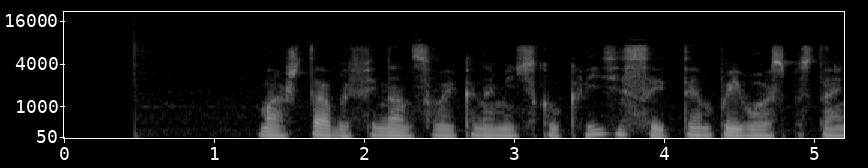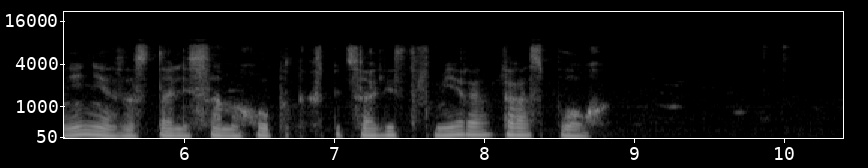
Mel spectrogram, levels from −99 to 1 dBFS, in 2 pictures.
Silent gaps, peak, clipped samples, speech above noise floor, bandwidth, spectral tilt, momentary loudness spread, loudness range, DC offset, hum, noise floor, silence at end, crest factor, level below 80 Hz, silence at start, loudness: none; -28 dBFS; under 0.1%; 37 dB; 7.8 kHz; -6 dB/octave; 7 LU; 3 LU; under 0.1%; none; -86 dBFS; 1.6 s; 22 dB; -84 dBFS; 1.3 s; -49 LUFS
